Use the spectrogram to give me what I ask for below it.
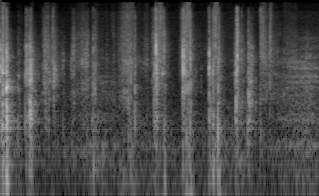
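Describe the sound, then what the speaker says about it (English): Tarot cards being shuffled by hand, a quick series of about ten crisp riffling bursts, close and fairly soft, with no talking. "We're shuffled, but I'm wanting to shuffle some more."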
